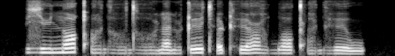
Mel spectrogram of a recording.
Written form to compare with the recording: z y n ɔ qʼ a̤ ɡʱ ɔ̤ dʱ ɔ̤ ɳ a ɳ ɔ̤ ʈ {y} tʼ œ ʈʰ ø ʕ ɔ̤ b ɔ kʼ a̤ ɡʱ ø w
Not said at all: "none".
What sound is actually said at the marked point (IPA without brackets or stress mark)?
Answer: ø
